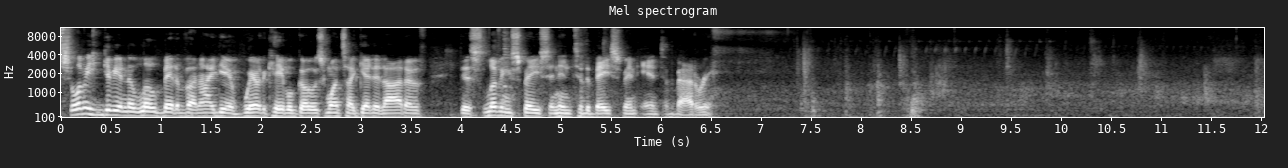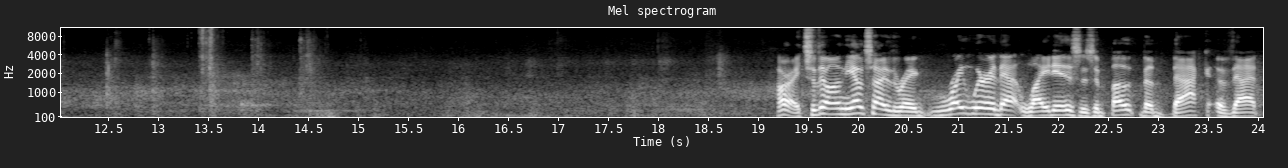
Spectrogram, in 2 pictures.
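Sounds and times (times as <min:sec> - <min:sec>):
faint outdoor background noise: 0:00.0 - 0:24.0.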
